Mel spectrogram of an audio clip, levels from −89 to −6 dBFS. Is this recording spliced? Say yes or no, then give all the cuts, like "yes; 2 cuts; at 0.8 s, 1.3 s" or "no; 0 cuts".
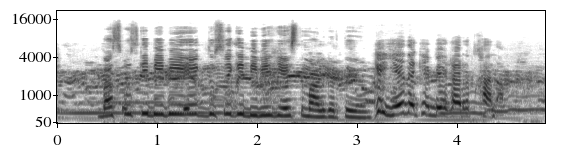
yes; 1 cut; at 3.1 s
